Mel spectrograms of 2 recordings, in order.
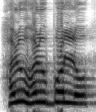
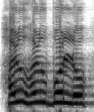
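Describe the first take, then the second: No difference in how they are said.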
